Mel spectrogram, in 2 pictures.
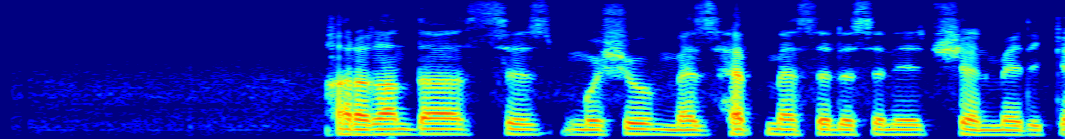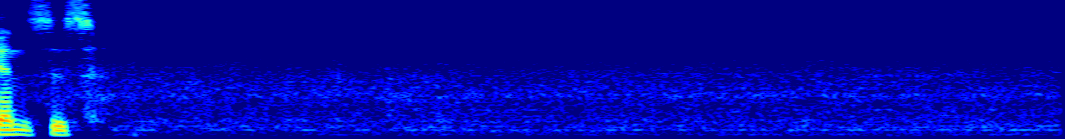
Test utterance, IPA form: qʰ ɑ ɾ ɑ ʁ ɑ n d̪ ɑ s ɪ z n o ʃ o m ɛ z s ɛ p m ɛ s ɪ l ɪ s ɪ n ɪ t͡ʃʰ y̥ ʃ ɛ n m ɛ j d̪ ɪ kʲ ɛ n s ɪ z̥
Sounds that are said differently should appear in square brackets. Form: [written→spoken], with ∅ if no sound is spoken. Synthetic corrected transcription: qʰ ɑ ɾ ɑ ʁ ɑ n d̪ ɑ s ɪ z [n→m] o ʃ [o→u] m ɛ z [s→h] ɛ p m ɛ s ɪ l ɪ s ɪ n ɪ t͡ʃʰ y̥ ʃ ɛ n m ɛ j d̪ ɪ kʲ ɛ n s ɪ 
